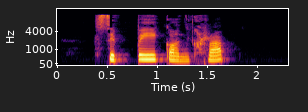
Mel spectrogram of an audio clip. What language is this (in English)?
Thai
